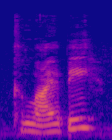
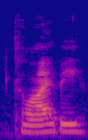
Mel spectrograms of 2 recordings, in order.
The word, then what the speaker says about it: Calliope: oh, my mom told me how to pronounce this. Calliope, Cricket, Calliope, Lola.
